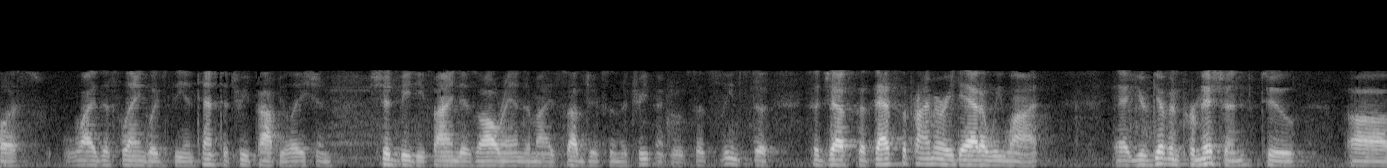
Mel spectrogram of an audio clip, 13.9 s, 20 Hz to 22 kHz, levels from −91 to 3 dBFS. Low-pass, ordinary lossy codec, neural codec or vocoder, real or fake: 7.2 kHz; AAC, 16 kbps; none; real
